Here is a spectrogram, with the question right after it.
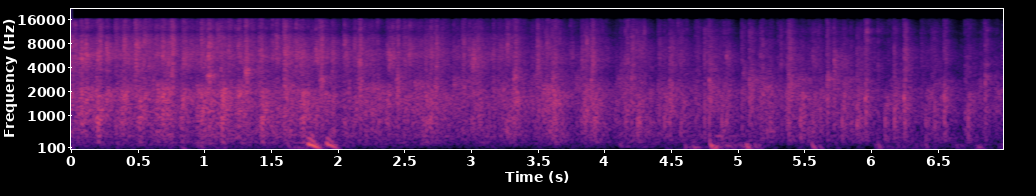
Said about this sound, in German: Ja, und jetzt bitte ich noch mal um einen kräftigen Applaus. Sie kommt schon auf die Bühne zum zweiten Auftritt bei uns.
